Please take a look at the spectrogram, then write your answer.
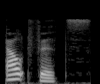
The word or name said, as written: outfits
